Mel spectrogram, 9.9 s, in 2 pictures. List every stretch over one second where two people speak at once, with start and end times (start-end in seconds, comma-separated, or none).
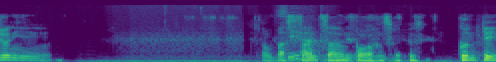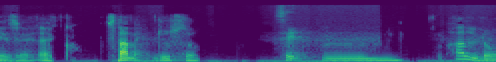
2.8-4.0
